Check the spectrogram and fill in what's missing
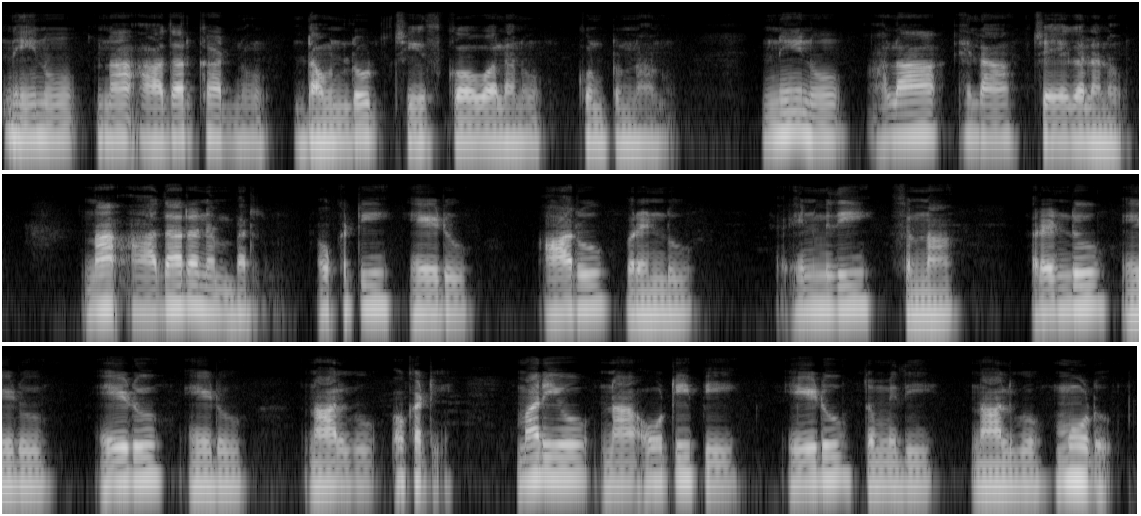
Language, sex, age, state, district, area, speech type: Telugu, male, 18-30, Andhra Pradesh, Nellore, rural, read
